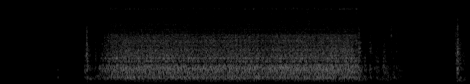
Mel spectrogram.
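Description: A sewing machine runs steadily, stitching fabric.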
